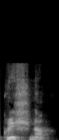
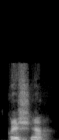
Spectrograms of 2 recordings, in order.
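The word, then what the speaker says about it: कृष्ण: shiva o de show tenemos la s cerebral que se pronuncia con la lengua hacia el paladar superior es la s de krishna krishna Y tenemos luego la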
